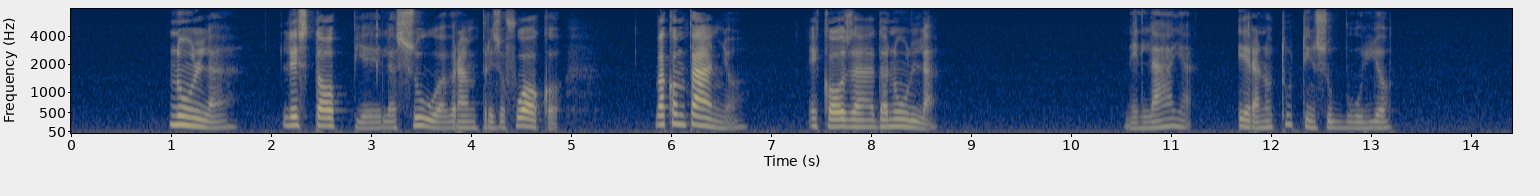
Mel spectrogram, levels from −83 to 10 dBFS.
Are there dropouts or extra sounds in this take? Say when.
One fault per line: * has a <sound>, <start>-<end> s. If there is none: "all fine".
all fine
